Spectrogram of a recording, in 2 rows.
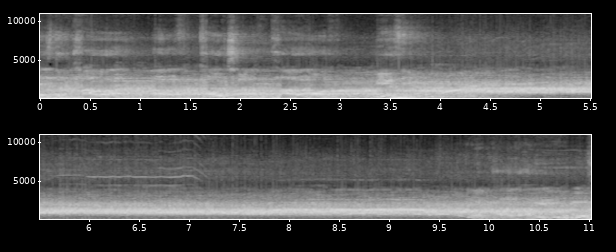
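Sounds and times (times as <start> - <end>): stadium crowd screaming and cheering: 0.0 - 11.0.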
